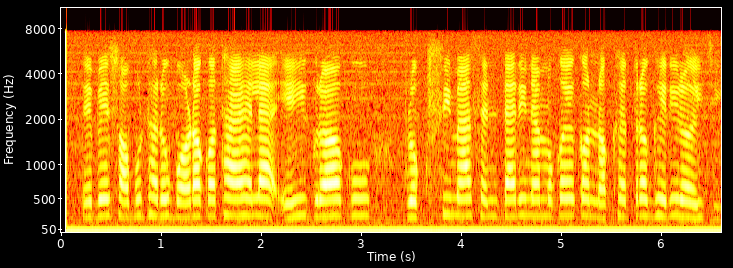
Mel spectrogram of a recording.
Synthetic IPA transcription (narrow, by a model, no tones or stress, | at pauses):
t̪ebesɔbuʈʰaɾubɔɽɔkɔt̪ʰaɦelaʔeɦiɡɾɔɦɔku | pɾoksimaseɳʈaɾinamɔkɔekɔnɔkʰːjɔt̪ɾɔɡʱeɾiɾɔɦit͡ʃʰi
